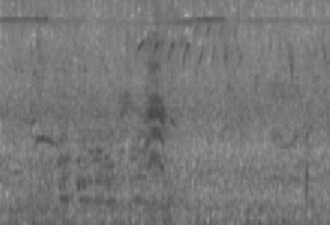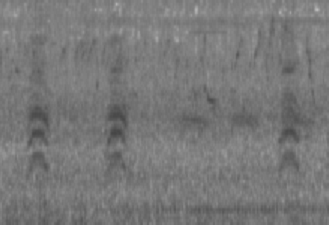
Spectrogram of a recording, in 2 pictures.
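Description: Birds calling: several short calls spaced a second or more apart, each rising and falling in pitch, over a faint low hum in the second half.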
